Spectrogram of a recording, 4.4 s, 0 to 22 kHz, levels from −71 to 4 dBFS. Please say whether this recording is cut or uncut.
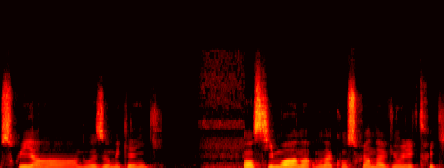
cut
